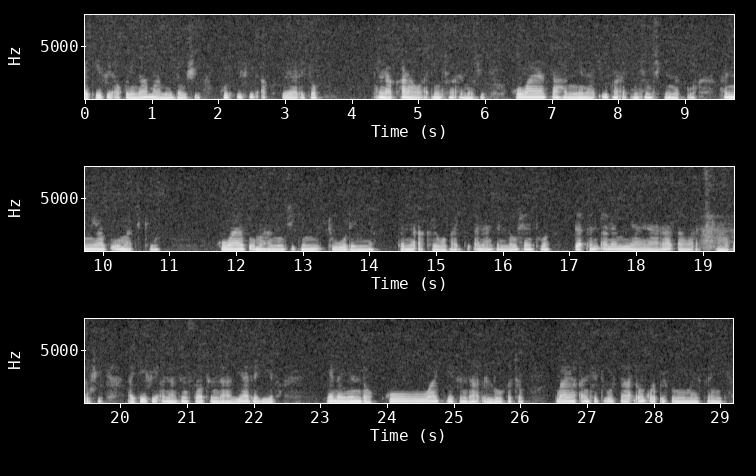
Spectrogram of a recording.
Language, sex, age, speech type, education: Hausa, female, 15-29, spontaneous, tertiary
